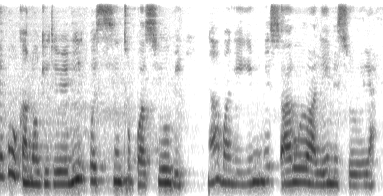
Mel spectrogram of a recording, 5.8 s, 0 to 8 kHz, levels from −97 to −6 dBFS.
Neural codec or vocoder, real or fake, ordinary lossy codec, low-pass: codec, 16 kHz in and 24 kHz out, 2.2 kbps, FireRedTTS-2 codec; fake; none; 7.2 kHz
